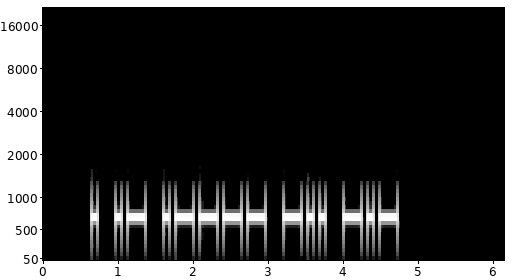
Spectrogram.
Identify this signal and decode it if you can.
Morse code, heard as a keyed tone, about 15 wpm, 700 Hz. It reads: EA1DK
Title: DXCC-100 Call Signs - 5 Characters - 15wpm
